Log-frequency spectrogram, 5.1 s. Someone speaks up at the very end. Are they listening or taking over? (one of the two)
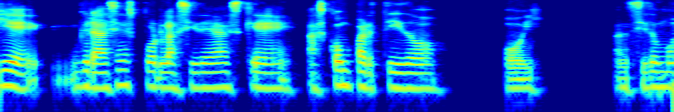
taking over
